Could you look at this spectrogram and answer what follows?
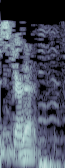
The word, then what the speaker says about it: Feimster: Feimster.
